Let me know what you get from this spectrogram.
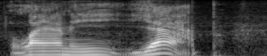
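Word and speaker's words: lagniappe: expressive handy word lanap they pronounce it Lan Yap it is Spanish so they said we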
